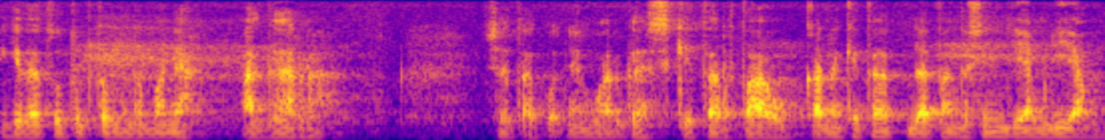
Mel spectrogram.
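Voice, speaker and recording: A quiet man's very deep, low voice, monotone and flat, at a very fast pace, with audible room echo and noticeable background noise. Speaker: paranormal vlogger. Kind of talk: vlog narration to viewers; confrontational vlog. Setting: outdoors in a village at night. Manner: hushed, lowered voice.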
